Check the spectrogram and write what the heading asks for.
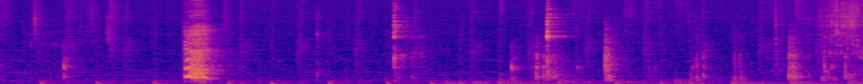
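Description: Metal stirrer and spatula knocking and scraping against a glass baking dish and a ceramic bowl while stirring a thick glue-and-instant-snow slime mixture, in scattered light knocks with one louder knock about two seconds in.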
